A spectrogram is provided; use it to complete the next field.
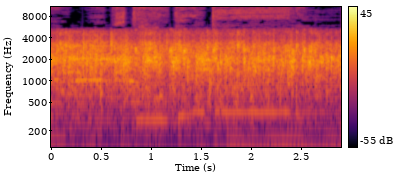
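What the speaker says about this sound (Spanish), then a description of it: "un aplauso para sus hijos también, un aplauso para todos" Applause for the children at a Christmas event in a hospital, steady crowd clapping filling the room throughout, with a voice speaking over it.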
